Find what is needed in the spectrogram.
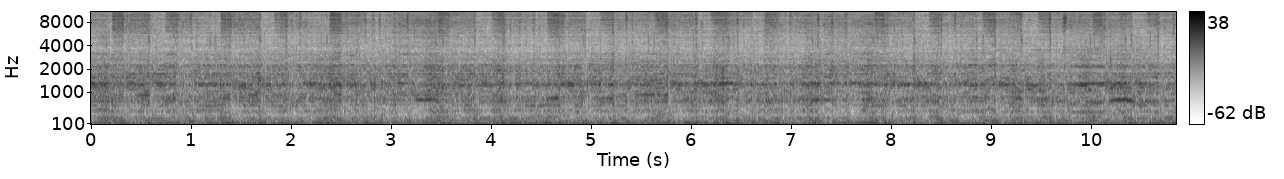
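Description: A metal band playing live at full volume, heard from within the crowd: distorted electric guitars over bass and drums in a steady, driving beat.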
